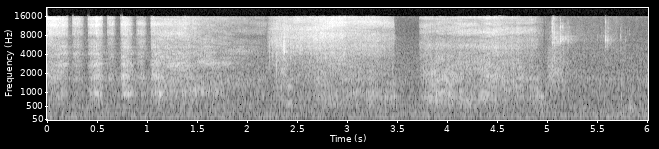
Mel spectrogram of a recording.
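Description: A pencil scratching on a walnut tabletop as a line is drawn along its edge, an uneven rubbing sound with a few light clicks in the first second. A low steady hum runs underneath.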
